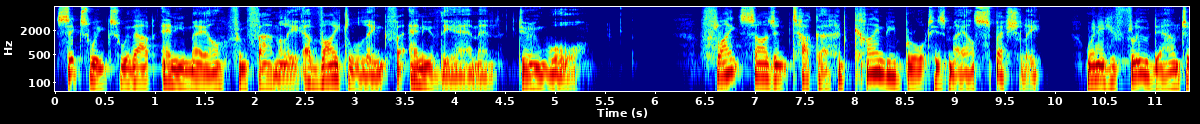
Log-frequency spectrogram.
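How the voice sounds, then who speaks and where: Documentary narrator: older male, lower-pitched, husky edge, reading a prepared personal history script. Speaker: podcast narrator and host.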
